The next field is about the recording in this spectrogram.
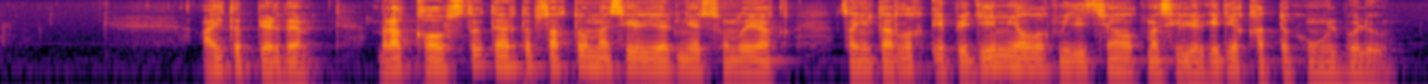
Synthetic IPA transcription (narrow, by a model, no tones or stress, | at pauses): ɑjt̪əp̚be̞ɾd̪ɪ | bɪɾɑqʰːɑwəpsɪzd̪ɪk̚t̪ʰæɾt̪ɪpsɑqt̪ɑwmæse̞le̞le̞ɾɪne̞so̞nd̪ɑjɑq | sɑnijt̪ɑɾlˠəqe̞pid̪ʲe̞mʲijalˠəqmʲe̞d̪ijt̪sɨjnɑlˠəqmæse̞le̞leɾɡʲe̞d̪e̞qʰɑt̪ːəkʲʰɵŋɪlbɵlu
